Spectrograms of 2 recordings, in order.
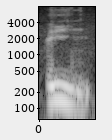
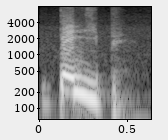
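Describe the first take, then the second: First: It is said plainly, without emotion. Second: It is said as if in sudden pain.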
